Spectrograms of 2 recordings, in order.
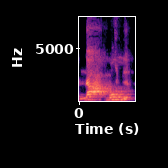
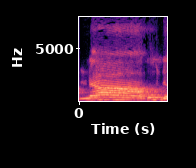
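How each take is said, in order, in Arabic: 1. صوت العين يُقطع فجأة. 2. صوت العين ممدود أكثر من اللازم. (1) "ولا نكتم الصوت، يعني نلغي الزمن ده ونخليها شده" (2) "لا نزيد الصوت، يعني لا نزيد الزمن ... هذا خطا"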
